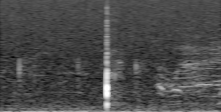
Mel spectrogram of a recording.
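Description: A bat cracks sharply against a ball outdoors.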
